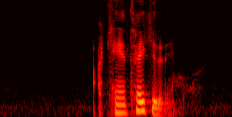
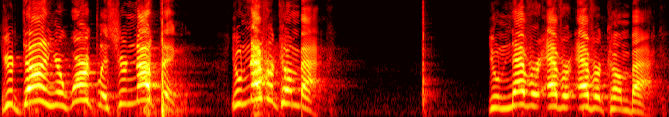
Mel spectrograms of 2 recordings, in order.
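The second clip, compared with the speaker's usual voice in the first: much higher, much louder taunting yell; Satan on his shoulder taunting him; Satan's voice; 8 semitones higher, 13 dB louder than usual. Retold or imitated. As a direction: sneer and scream it like the devil. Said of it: "I got Satan over here like".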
